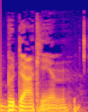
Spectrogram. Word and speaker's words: Boodakian: My real last name is actually Boodakian.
